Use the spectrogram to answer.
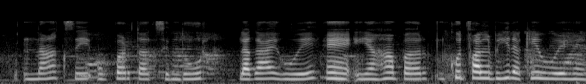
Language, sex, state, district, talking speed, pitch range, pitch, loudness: Hindi, female, Bihar, Purnia, 165 wpm, 245-275 Hz, 255 Hz, -21 LUFS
